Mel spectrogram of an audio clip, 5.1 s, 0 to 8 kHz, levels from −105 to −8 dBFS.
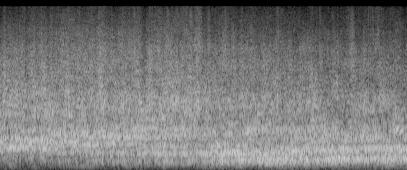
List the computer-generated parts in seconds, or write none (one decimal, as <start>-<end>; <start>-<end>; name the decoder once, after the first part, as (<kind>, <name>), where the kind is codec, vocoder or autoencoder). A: none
